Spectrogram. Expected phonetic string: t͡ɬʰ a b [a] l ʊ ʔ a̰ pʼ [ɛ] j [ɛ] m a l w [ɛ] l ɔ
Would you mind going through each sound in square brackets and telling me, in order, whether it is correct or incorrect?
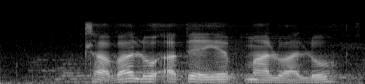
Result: correct, correct, correct, incorrect: a

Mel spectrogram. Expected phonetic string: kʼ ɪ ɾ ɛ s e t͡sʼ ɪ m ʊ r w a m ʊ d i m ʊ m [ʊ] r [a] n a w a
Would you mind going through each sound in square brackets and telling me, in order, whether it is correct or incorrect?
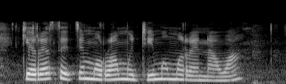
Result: correct, incorrect: ɛ

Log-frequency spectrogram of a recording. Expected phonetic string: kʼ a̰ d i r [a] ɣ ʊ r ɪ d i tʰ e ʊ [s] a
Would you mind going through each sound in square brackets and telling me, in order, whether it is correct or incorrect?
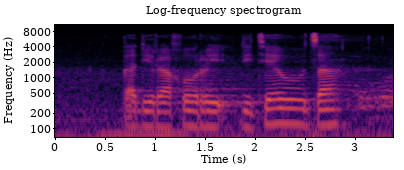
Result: correct, incorrect: t͡s

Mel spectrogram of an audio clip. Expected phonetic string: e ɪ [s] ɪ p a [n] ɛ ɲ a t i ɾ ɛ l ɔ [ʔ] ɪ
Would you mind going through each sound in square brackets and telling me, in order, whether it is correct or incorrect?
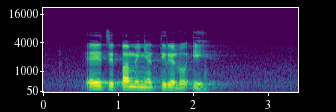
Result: incorrect: t͡s, incorrect: m, correct

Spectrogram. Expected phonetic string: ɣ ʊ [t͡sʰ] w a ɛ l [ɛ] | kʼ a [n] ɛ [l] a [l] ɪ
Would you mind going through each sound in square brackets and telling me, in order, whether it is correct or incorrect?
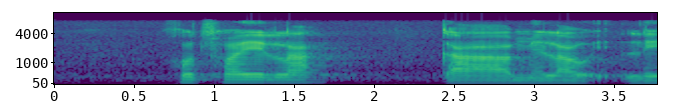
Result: correct, incorrect: a, incorrect: m, correct, correct

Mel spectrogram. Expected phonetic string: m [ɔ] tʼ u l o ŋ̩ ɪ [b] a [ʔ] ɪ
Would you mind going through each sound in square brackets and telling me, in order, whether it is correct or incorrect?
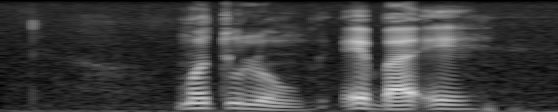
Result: incorrect: o, correct, correct

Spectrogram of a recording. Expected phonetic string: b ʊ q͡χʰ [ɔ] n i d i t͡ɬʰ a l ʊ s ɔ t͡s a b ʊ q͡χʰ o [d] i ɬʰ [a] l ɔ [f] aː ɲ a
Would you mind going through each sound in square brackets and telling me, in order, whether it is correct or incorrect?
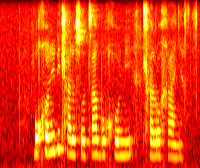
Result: incorrect: o, incorrect: n, correct, incorrect: χ

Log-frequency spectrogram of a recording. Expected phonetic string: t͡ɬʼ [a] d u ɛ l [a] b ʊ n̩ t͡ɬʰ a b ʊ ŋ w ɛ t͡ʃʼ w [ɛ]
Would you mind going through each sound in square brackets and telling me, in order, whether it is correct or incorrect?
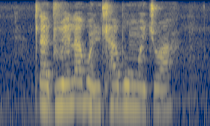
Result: correct, correct, incorrect: a

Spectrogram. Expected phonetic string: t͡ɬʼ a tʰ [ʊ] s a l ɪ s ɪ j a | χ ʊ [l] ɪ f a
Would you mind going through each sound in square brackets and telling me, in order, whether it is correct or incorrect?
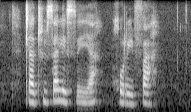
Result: incorrect: u, incorrect: r

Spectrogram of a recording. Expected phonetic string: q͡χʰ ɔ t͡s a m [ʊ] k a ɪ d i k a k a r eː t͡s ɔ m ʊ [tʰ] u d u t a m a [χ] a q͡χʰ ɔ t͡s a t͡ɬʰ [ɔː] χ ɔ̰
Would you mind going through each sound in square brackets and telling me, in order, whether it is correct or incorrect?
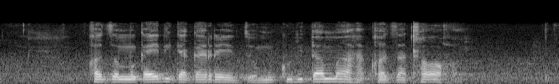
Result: correct, incorrect: kʰ, correct, correct

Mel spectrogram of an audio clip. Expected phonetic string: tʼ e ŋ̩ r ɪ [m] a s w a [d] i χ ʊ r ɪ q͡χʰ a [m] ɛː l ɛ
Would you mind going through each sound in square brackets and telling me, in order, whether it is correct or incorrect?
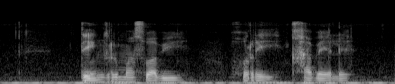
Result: correct, incorrect: b, incorrect: b

